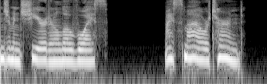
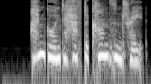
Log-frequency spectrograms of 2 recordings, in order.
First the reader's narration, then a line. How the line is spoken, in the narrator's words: I whispered to Edward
